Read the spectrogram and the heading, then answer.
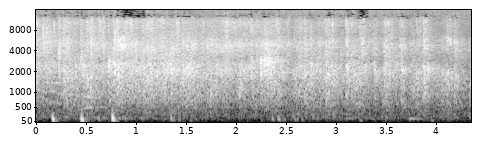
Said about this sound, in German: Vielen Dank, ein Applaus für euch. Danke, dass ihr da seid.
